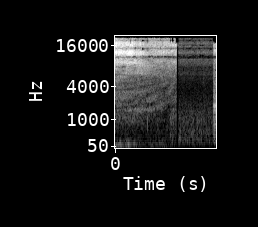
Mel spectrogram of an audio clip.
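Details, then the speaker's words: Screw-on air-down deflators; strong steady high hiss that cuts off then resumes, still bleeding air, deflating properly; hiss calming signals to shut off. "If you do use these kind of inflators, I've noticed it's still, you can hear that hiss pretty strong. As soon as that hiss kind of calms down, that's your key to shut it off."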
